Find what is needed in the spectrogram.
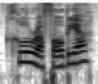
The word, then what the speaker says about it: coulrophobia: So did I pronounce the name of the fear right, coulrophobia? – You did pronounce it correctly.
